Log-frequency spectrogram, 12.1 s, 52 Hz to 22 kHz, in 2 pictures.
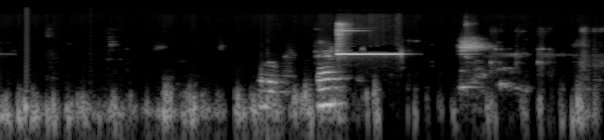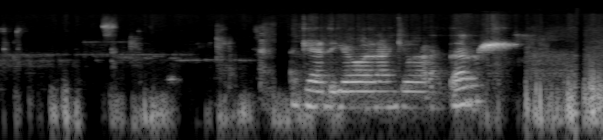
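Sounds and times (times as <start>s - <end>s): high-pitched electronic beep: 3.4s - 4.2s
faint voices: 4.5s - 10.2s.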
